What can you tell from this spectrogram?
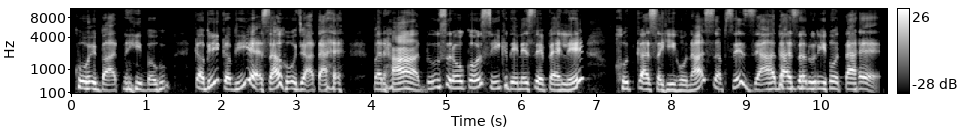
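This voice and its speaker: A wise older mother-in-law, speaking in slow, measured, gentle tones, as a woman plays her. Lower than the other women in the tale yet still lively, recorded dry and close for a storybook drama. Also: no echo. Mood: calm.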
